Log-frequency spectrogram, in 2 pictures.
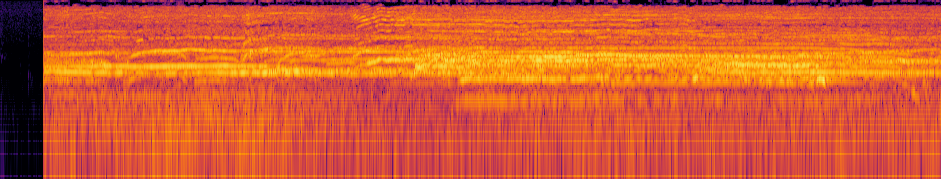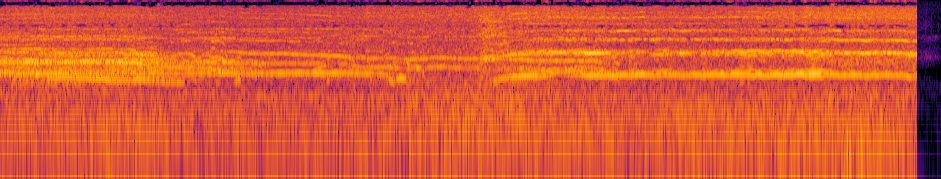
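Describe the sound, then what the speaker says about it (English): A crowd of women screams together at Lake Michigan, loud sustained wailing voices rising and falling in long overlapping howls that sound almost like a siren. "A group of liberal white women screaming at Lake Michigan to rage against the election results."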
